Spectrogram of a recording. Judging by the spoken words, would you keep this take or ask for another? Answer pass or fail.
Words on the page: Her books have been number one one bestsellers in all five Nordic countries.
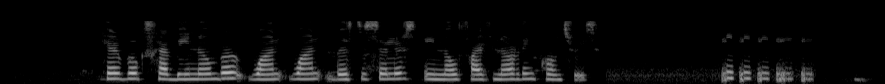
pass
